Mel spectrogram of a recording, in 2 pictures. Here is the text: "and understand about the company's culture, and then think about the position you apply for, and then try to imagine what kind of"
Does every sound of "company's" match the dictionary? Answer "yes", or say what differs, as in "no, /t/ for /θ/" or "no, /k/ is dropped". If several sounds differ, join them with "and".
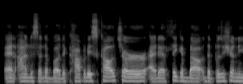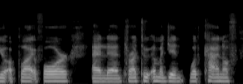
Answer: no, /m/ is dropped and /s/ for /z/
